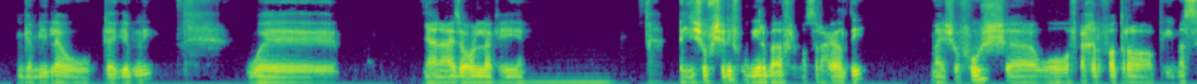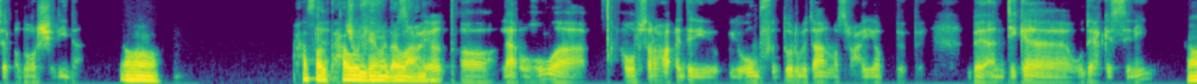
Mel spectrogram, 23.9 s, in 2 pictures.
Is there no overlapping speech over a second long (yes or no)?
no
